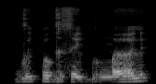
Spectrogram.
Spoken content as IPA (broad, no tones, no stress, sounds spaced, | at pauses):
ɡ u lʲ k͡p o ɡ ɨ s e lʲ ɡ͡b o ŋ͡m ɐː lʲ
